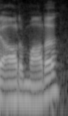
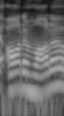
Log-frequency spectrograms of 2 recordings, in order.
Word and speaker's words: Automata: The way Americans say automata. Well, so you can say automata or automata, right? You can and either is, yeah, very acceptable, but there was some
